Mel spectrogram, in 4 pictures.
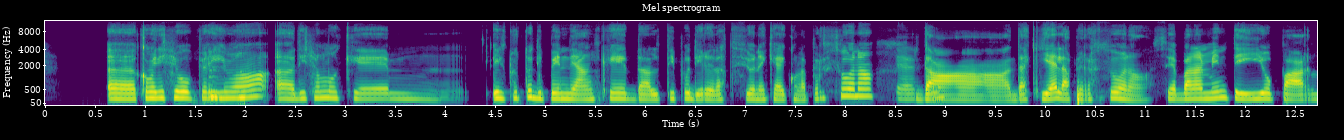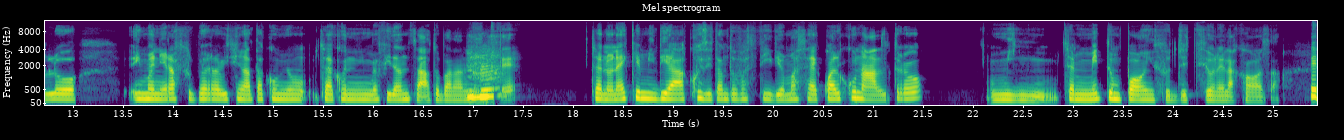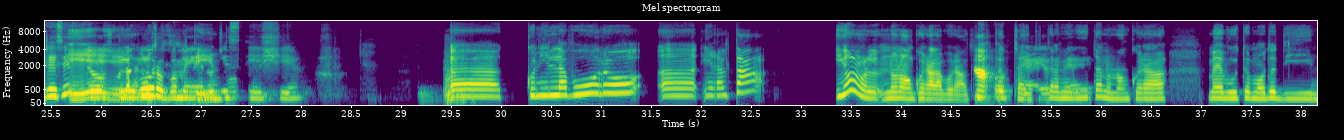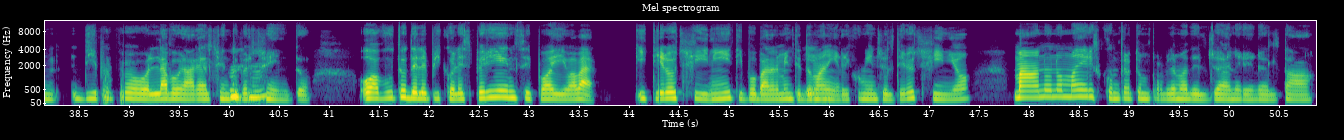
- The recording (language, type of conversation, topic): Italian, podcast, In che modo lo spazio personale influisce sul dialogo?
- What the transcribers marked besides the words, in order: "cioè" said as "ceh"; "cioè" said as "ceh"; "cioè" said as "ceh"; drawn out: "E"; other background noise; tapping; "cioè" said as "ceh"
